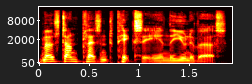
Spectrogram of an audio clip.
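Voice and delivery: plain reading voice

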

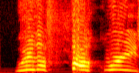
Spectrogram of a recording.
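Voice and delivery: high, very loud imitated outburst; exploding in a retold scream; acted furious yell. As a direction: yell it like a frantic mother at her child. Mother confronts the returned child.

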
